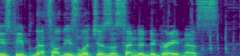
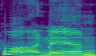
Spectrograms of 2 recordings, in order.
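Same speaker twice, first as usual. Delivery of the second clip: high voice, breaking and cracking mid-line; 9 semitones higher than usual. Reacting to losing a fight in the game: voice cracking. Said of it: "Voice cracking".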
